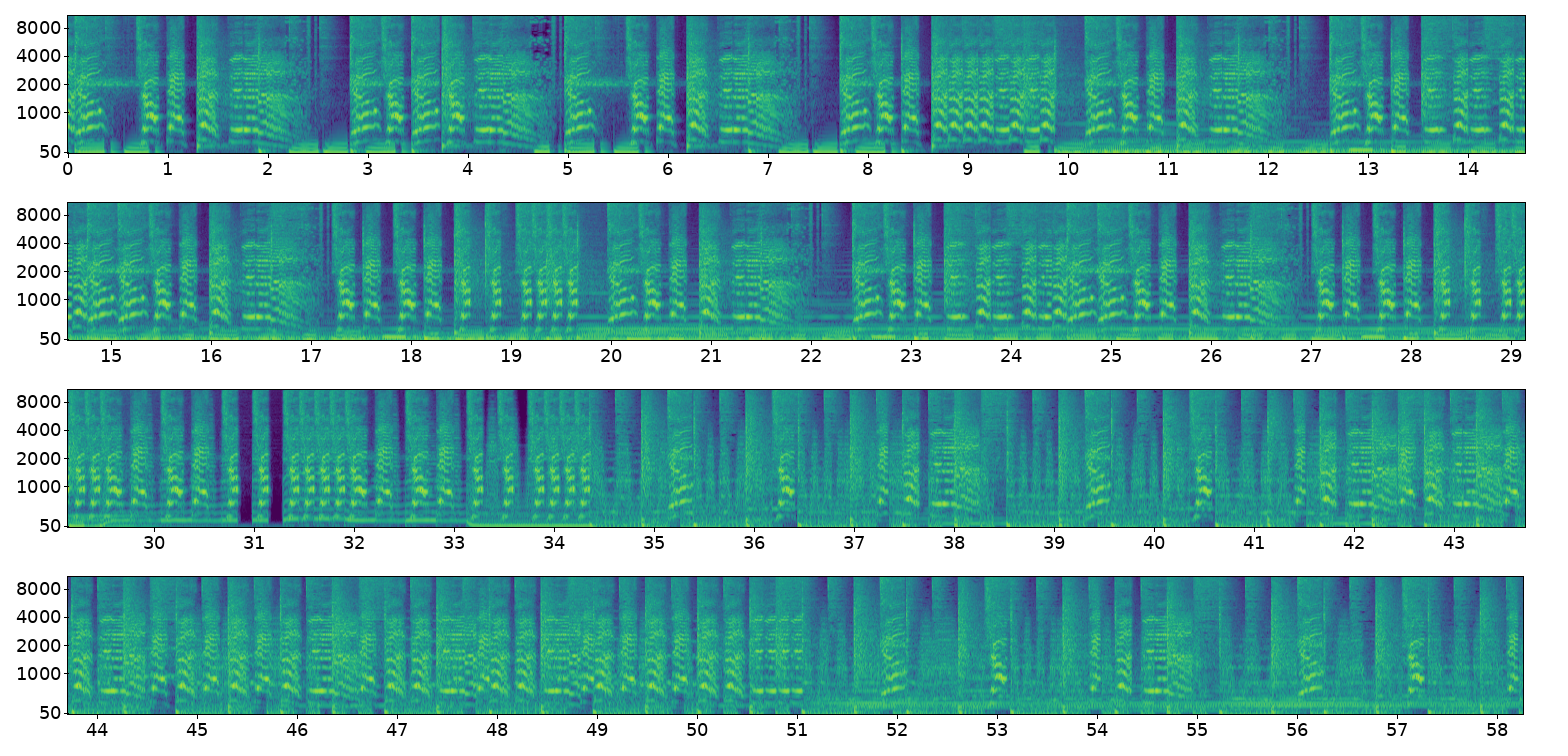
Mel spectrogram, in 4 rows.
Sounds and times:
Electronic music: 9.6s - 58.2s.

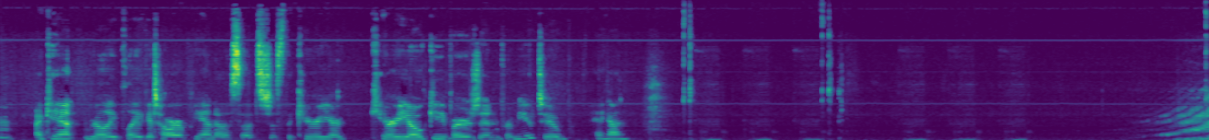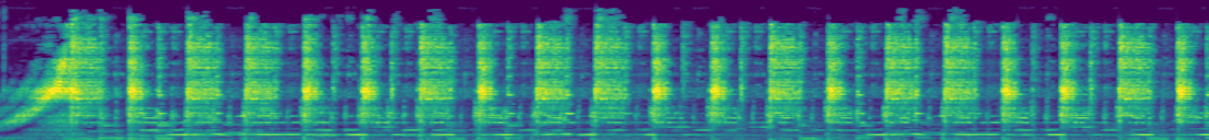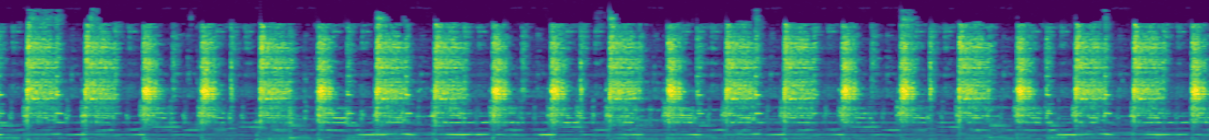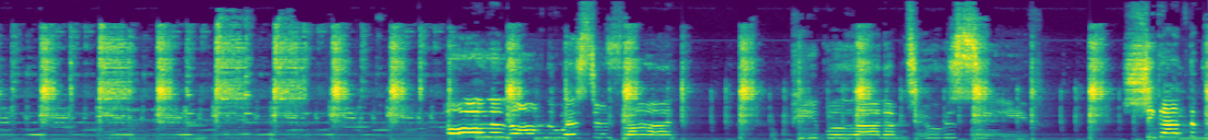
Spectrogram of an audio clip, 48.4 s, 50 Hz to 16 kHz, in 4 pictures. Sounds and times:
Music: 12.1s - 48.3s.

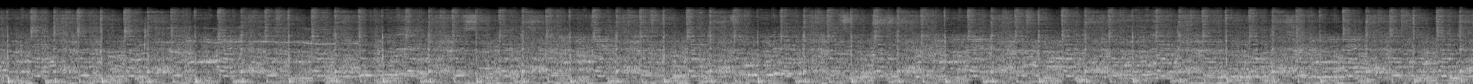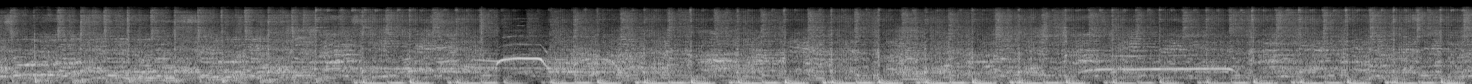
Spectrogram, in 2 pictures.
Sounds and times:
Music: 0.0s - 29.4s.

